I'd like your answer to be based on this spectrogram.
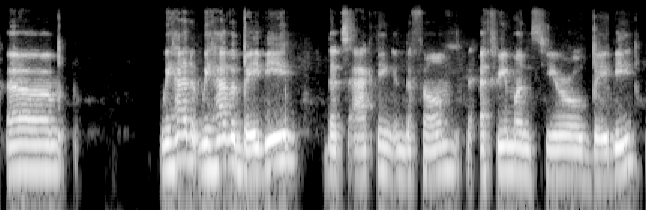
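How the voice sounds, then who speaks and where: A young adult man from Lebanon, a film director and producer, answering interview questions in a halting way with many pauses. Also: mid-range voice, fairly even intonation. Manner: halting, many fillers and restarts.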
